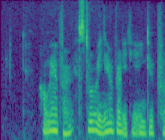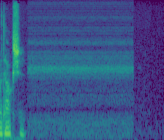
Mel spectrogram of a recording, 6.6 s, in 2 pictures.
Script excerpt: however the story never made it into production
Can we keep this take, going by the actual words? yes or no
no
